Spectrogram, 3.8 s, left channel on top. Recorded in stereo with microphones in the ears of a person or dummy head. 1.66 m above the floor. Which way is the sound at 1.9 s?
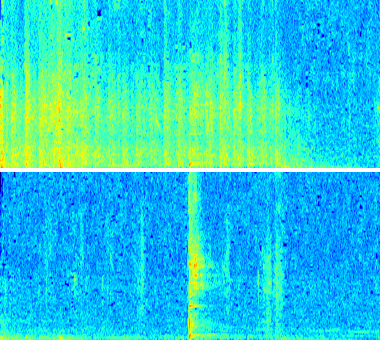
45° right (ahead or behind).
